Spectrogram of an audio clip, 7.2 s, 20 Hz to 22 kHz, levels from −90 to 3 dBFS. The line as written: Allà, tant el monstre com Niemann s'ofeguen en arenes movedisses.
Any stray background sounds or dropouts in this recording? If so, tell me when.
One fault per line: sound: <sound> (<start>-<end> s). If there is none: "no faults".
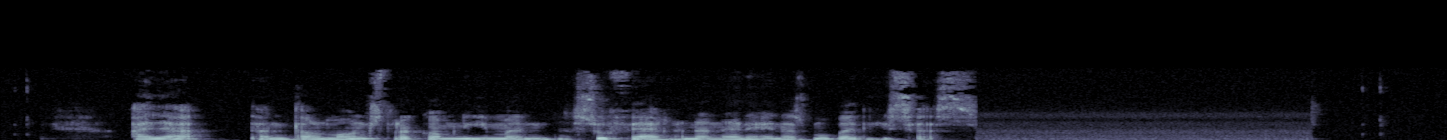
no faults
